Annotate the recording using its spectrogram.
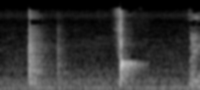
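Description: Two short, sharp clicks, the second louder with a brief pitched ring, over a steady low hum.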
